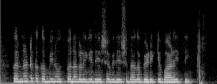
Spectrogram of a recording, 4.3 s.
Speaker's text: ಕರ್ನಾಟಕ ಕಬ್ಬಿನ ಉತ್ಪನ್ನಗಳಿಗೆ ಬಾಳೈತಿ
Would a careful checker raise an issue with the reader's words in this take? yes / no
yes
